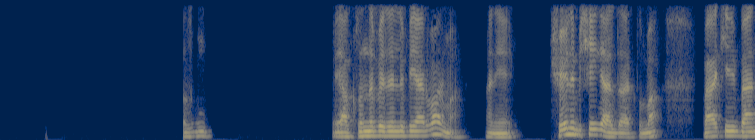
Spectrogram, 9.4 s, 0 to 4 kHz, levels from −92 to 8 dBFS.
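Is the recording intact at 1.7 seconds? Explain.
Yes, at 1.7 seconds the speech plays through cleanly with no dropout, click, distortion or other fault.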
